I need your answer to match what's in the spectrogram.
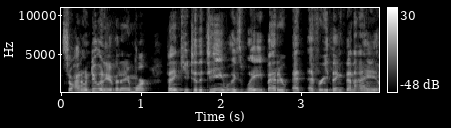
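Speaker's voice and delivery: very fast, barely breathing. Speaking to the audience after two coffees and an energy drink, talking very fast. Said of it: "I'm not even breathing because I'm talking so fast".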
